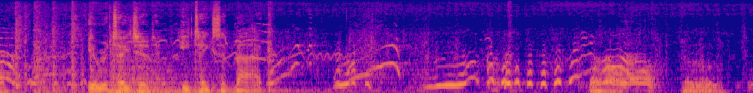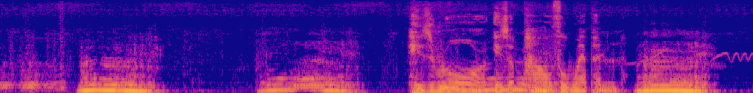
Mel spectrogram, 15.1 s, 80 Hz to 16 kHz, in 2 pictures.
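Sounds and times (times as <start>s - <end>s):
hyenas squealing and giggling: 2.6s - 8.1s.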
